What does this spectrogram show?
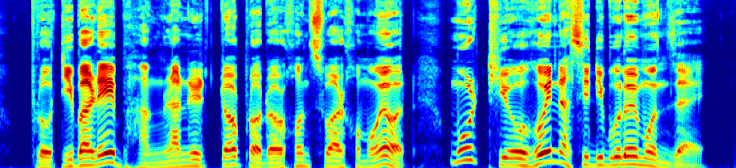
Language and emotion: Assamese, happy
